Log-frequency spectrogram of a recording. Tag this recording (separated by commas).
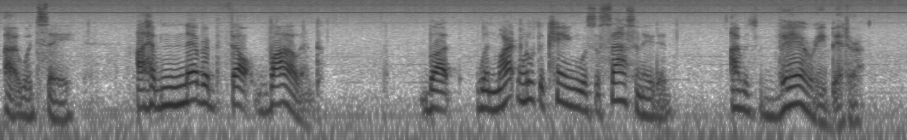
inside a small room, Speech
